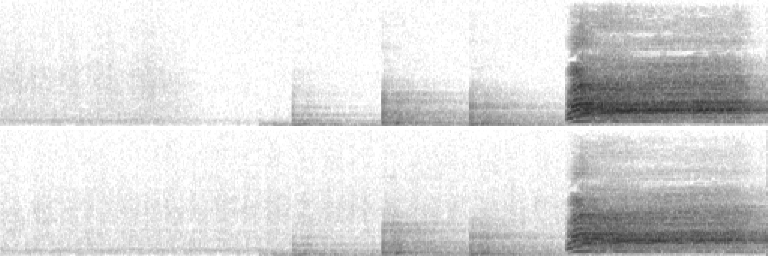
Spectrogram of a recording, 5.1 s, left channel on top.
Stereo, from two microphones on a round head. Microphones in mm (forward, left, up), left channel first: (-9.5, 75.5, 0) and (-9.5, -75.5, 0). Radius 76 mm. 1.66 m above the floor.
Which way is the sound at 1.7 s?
65° left (ahead or behind).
